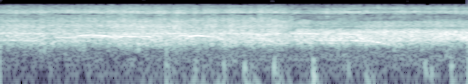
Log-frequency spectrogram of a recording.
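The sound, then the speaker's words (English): A crowd claps and cheers for Birkenstocks shoes in a steady, dense wash of applause that holds at a fairly even loudness for several seconds, with no individual voices standing out. “I don't know why I'm cheering Birkenstocks.”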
